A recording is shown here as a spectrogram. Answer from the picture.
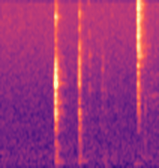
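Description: Push-buttons on an Open DSKY replica keypad being pressed while keying in a countdown time: three short, separate clicks, the first about three-quarters of a second in and the last near the end.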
